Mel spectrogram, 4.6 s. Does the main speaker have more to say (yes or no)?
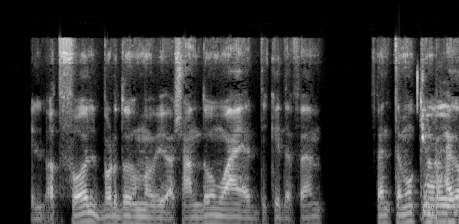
yes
